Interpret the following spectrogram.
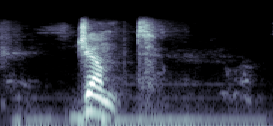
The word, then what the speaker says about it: jumped: the word jumped okay so this ed ending sounds like a t jumped jumped very good okay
